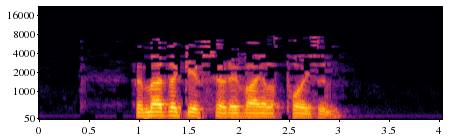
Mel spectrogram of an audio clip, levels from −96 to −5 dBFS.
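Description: From start to end, nothing remains above 7.3 kHz, and the speech sounds dull, grainy and gurgling as upper sub-bands drop in and out. This is likely heavy MP2 compression at a very low bitrate. A simple low-pass filter would not flicker or coarsen the remaining bands.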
